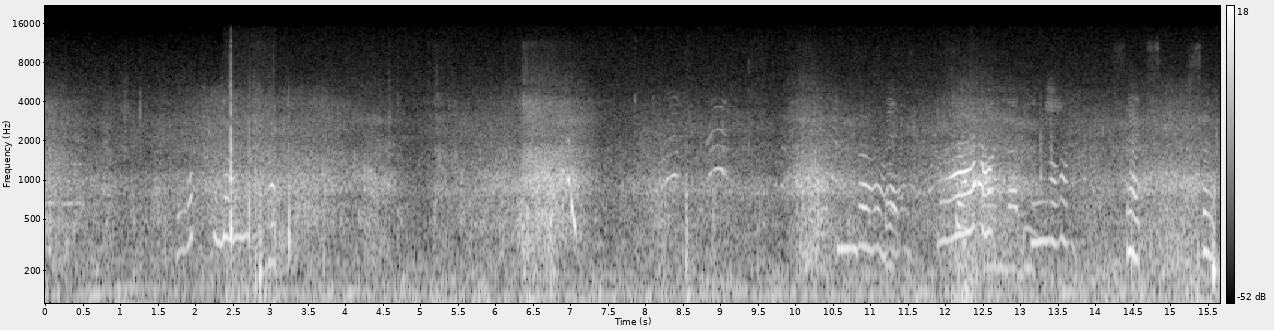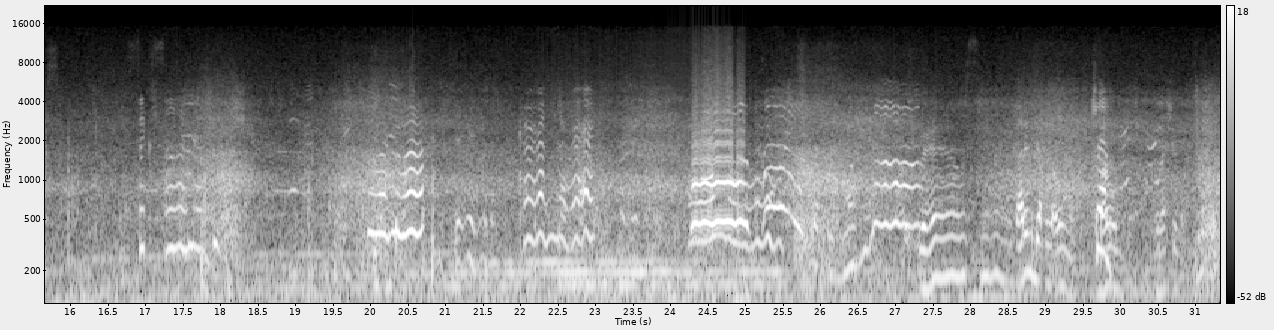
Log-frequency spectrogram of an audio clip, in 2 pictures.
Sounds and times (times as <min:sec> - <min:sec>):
Outside, rural or natural: 0:00.0 - 0:31.3.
